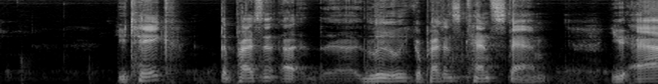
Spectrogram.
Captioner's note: speaking greek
